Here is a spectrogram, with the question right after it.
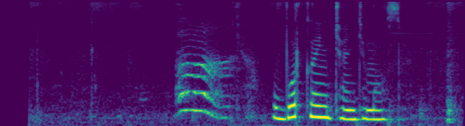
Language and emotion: Russian, neutral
